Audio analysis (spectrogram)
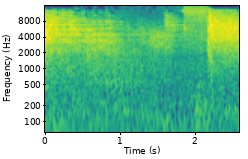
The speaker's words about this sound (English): That's a gorgeous explosion. This would all be CG now. Yeah, you wouldn't see it now. You just wouldn't see it.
